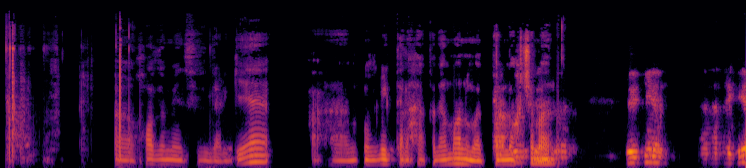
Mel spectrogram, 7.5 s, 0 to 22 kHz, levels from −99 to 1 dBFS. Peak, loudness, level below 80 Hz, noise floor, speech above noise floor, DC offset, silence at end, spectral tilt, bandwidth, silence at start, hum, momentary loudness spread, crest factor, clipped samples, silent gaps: -6 dBFS; -37 LUFS; -76 dBFS; -56 dBFS; 19 dB; under 0.1%; 0 s; -4.5 dB/octave; 15 kHz; 0.05 s; none; 18 LU; 32 dB; under 0.1%; 0.64-0.79 s, 0.95-1.14 s, 2.74-3.02 s, 3.59-3.63 s, 6.84-6.97 s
